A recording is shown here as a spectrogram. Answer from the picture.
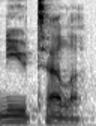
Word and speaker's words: Nutella: is what I've been dunking into my uh Nutella or newella they the apparently the company pronounces it newella so that's the way it should be pronounced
